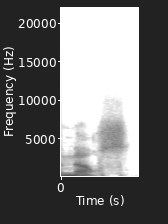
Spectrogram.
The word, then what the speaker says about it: nous: another greek word is the nous or the noose i think it's pronounced and the noose is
